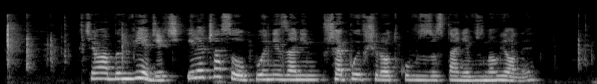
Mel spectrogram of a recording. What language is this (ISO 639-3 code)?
pol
